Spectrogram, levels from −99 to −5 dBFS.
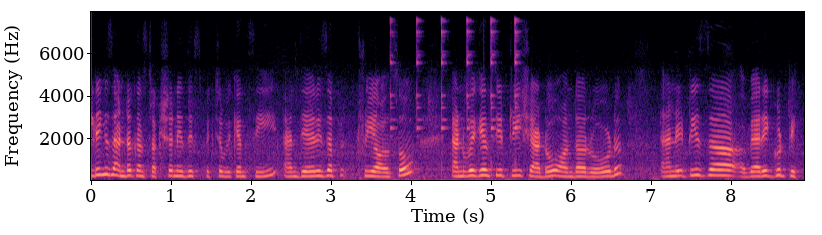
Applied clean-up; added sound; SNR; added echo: none; Tap / Glass; 17 dB; none.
